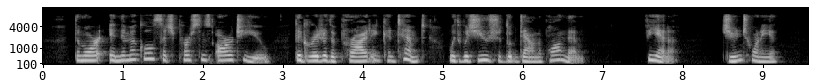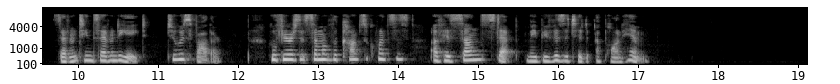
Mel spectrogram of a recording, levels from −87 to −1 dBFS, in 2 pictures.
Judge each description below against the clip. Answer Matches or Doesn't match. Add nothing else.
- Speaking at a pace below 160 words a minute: Matches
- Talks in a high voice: Matches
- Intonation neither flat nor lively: Matches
